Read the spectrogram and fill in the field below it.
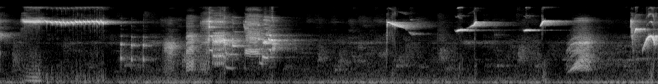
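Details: Black-winged starling in lively full song, opening with a long, loud, piercing high whistle, then harsh raspy squawks and several clear upward-sliding whistles.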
